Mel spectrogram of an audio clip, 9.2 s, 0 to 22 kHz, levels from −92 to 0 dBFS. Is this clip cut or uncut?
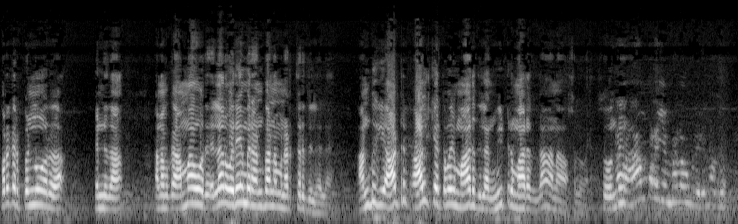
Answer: uncut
